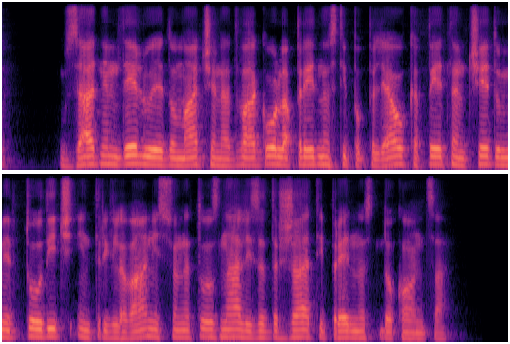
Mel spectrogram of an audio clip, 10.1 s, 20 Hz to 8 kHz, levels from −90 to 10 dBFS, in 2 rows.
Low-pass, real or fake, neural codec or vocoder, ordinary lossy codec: 7.2 kHz; fake; codec, 16 kHz, about 1 kbps, DyCAST, with the encoder's durations; none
